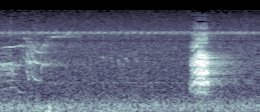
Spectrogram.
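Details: A great green macaw at Tortuguero gives a single harsh, raspy squawk, loud and brief, over a soft background hum of the forest.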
